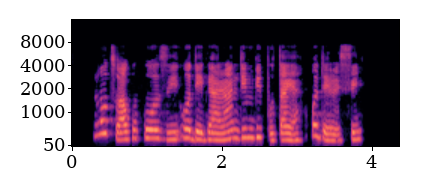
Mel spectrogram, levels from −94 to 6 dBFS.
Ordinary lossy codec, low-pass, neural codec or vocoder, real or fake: none; 7.2 kHz; none; real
